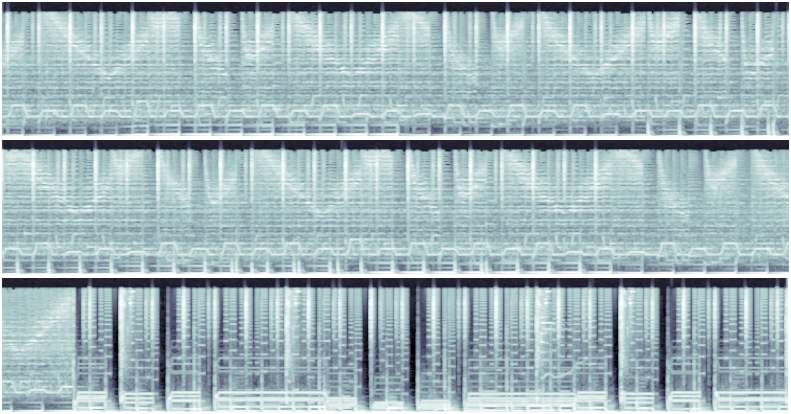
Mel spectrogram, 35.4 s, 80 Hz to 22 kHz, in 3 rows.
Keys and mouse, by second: 0.0-1.2 typing, 0.2 click, 1.0 click, 1.4 alt+z, 1.6 shift+middle click, 2.9 s, 3.3 click, 3.4 s, 3.9 z, 4.0 click, 4.5 middle click, 4.7 Tab, 4.9 click, 5.3 KP_3, 5.4 alt+z, 5.7 g, 6.8 z, 6.8 click, 7.3 middle click, 7.7 Tab, 7.8 Tab, 8.2 click, 8.3 middle click, 8.5 click, 8.6 alt+z, 9.5 ctrl+alt+q, 10.7 middle click, 11.0 shift+middle click, 11.9 ctrl+alt+q, 12.5 g, 12.5 y, 13.0-14.3 drag, 14.3 KP_Divide, 14.8 KP_Divide, 15.0 alt+z, 15.2 middle click, 15.4 click, 15.6 Tab, 15.8 click, 16.1 middle click, 16.6 s, 16.9 x, 18.5 click, 19.1 middle click, 19.8 click, 19.9 middle click, 20.5 s, 20.7 s, 20.9 x, 21.2 click, 22.4 ctrl+r, 22.6 click, 22.9 g, 23.0 z, 23.7 click, 23.9 Tab, 23.9 click, 24.4 ctrl+b, 25.5 click, 25.7 click, 26.4 ctrl+click, 27.5 click, 28.6 click, 28.8 Tab, 29.0 click, 30.5 e, 31.6 click, 32.0 s, 32.4 click, 32.7-34.1 middle drag, 34.1 Tab, 34.4-34.9 middle drag, 35.0 ctrl+alt+w.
